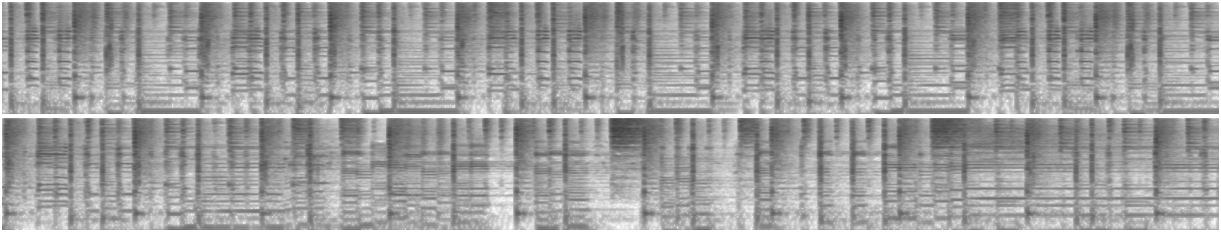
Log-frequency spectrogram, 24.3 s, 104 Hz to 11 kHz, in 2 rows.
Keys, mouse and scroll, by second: 0.4 s, 1.9 g, 2.2 s, 2.5 click, 3.3 g, 3.9 s, 4.5 g, 5.7 s, 6.1 click, 7.0 shift+click, 7.2-10.3 typing, 8.6 click, 9.6 click, 11.2 shift+click, 11.5 shift+click, 12.0-14.0 typing, 14.9 click, 15.3-17.8 typing, 19.6 click, 19.9-24.3 typing, 23.2 click.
